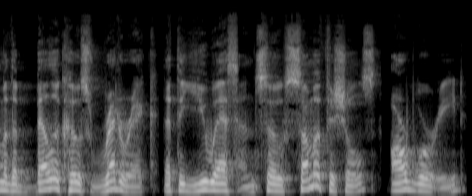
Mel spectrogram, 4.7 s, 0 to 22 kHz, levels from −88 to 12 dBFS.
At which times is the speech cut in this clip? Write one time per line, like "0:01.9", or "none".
0:02.4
